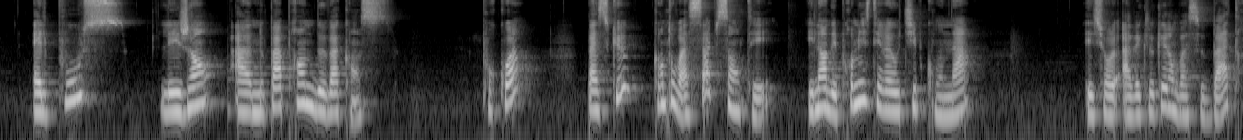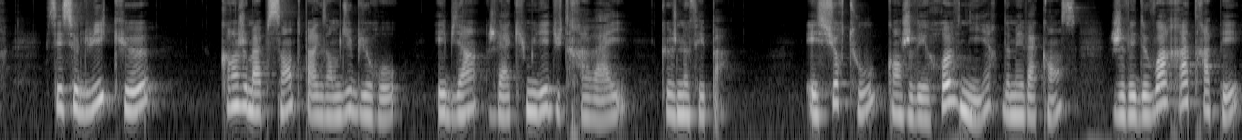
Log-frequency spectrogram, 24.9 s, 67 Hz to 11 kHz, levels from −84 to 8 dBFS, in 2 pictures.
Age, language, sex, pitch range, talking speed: 30-49, French, female, 170-230 Hz, 165 wpm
